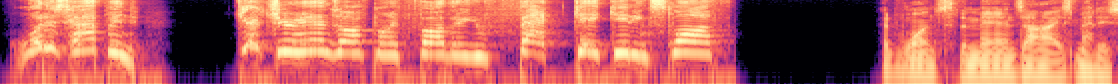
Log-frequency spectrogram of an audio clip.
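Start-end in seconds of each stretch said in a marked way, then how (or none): 0.0-4.6 put-on very high, indignant child's voice; boy shouting. A narrator's reading. Boy orders the baker off his father, angry shout. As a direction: defend your father as an outraged boy. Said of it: "the boy shouted".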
